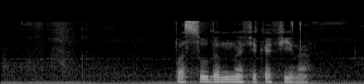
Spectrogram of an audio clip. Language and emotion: Russian, angry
